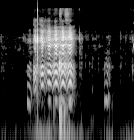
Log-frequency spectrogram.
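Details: A baby goat gives one loud, quavering, tremulous bleat lasting about a second, followed by a short quieter call.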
